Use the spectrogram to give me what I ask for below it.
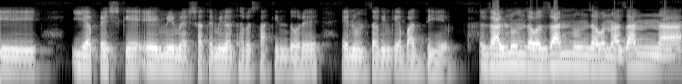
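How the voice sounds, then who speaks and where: A man teaching a Quran reading lesson, spelling each word letter by letter and then chanting it slowly and drawn out, with a Bangladeshi Bengali accent. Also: medium pitch, clean tone. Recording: dull lo-fi recording.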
